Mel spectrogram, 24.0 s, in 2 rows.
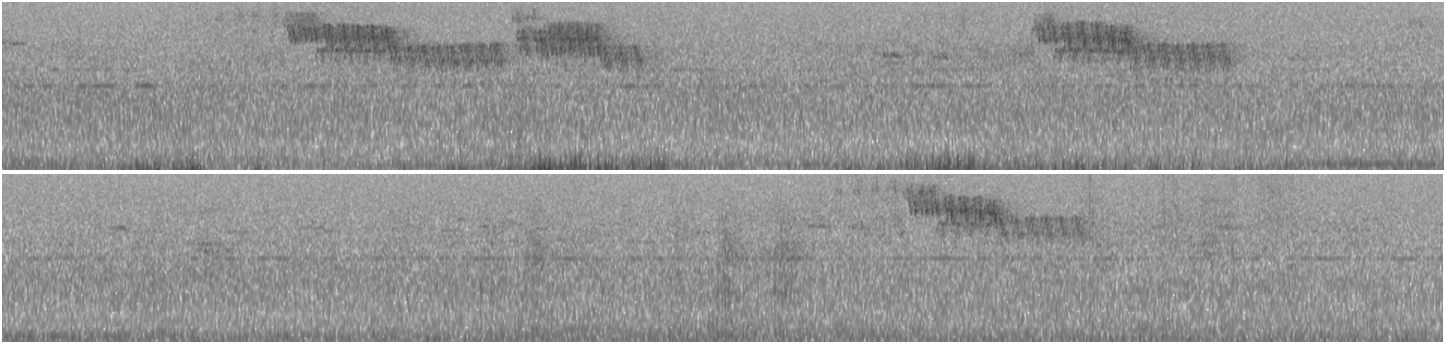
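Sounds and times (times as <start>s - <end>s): songbird trilling: 2.3s - 5.5s, 7.3s - 10.4s, 17.8s - 21.2s.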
